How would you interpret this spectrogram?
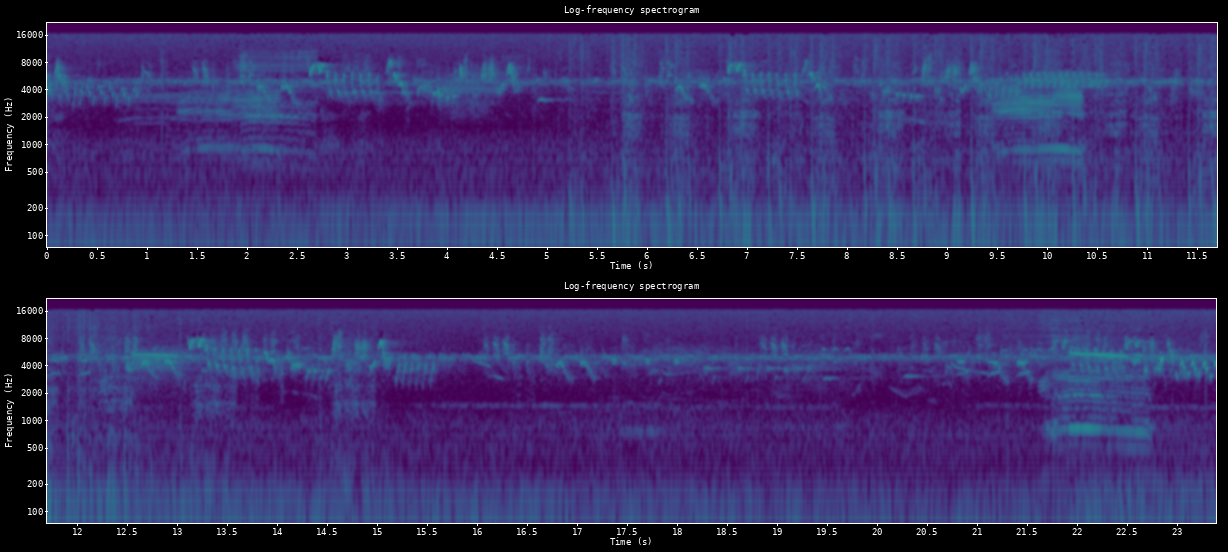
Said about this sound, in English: Listen for the sound of a galloping horse.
